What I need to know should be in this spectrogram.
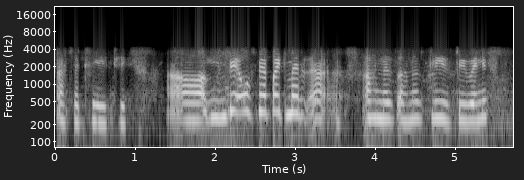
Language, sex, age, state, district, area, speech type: Kashmiri, female, 30-45, Jammu and Kashmir, Srinagar, urban, conversation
